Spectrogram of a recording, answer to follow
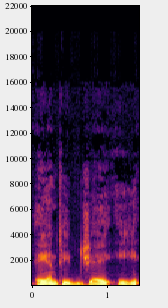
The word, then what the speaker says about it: Antje: And this week's winner is Antje, A-N-T-J-E. It's pronounced Antje, right?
